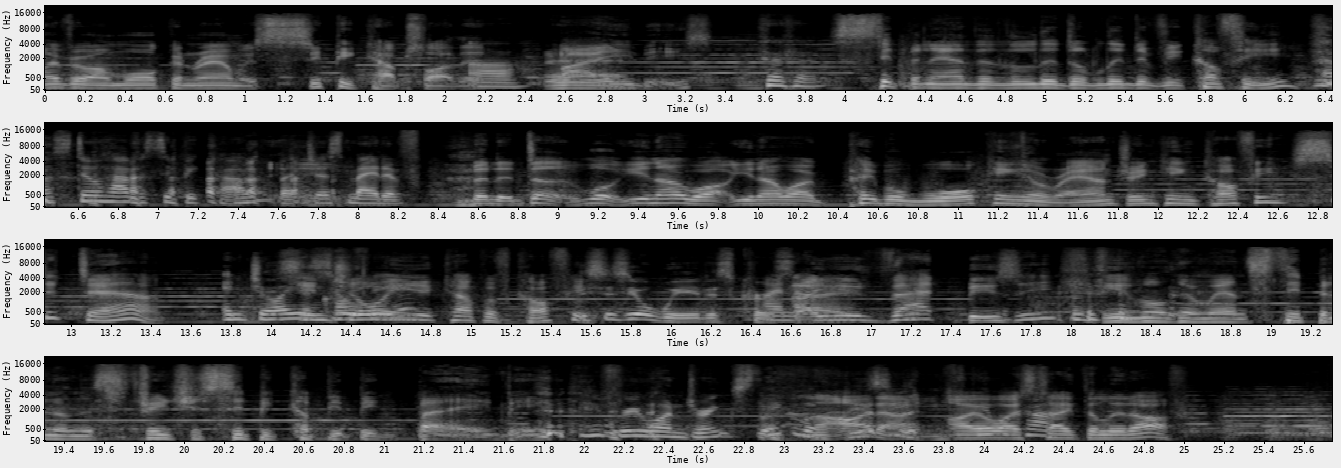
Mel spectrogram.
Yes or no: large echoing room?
no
